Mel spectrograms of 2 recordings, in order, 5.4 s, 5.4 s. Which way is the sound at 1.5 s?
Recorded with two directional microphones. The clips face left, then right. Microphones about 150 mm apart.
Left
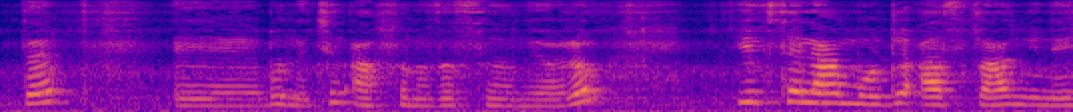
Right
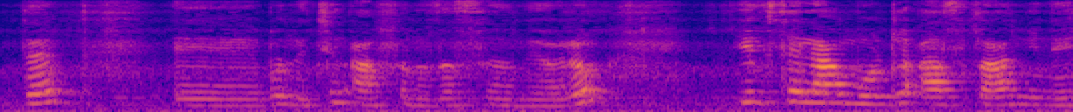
25° left (ahead or behind).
